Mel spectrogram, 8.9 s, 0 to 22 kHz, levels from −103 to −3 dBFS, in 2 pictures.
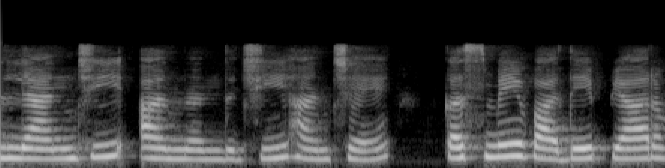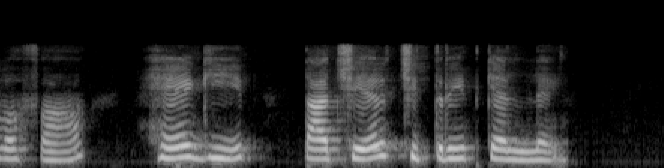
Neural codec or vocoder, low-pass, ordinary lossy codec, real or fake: none; 7.2 kHz; none; real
